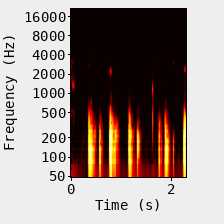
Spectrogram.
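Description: A quick, irregular series of about nine short, soft low thumps.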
